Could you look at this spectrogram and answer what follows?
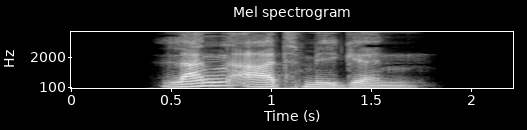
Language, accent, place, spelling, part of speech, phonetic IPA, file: German, Germany, Berlin, langatmigen, adjective, [ˈlaŋˌʔaːtmɪɡn̩], De-langatmigen.ogg
- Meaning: inflection of langatmig: 1. strong genitive masculine/neuter singular 2. weak/mixed genitive/dative all-gender singular 3. strong/weak/mixed accusative masculine singular 4. strong dative plural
